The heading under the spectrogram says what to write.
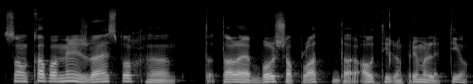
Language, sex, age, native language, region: Slovenian, male, 12-17, Slovenian, Drava region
